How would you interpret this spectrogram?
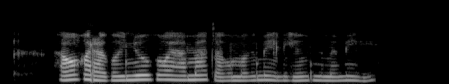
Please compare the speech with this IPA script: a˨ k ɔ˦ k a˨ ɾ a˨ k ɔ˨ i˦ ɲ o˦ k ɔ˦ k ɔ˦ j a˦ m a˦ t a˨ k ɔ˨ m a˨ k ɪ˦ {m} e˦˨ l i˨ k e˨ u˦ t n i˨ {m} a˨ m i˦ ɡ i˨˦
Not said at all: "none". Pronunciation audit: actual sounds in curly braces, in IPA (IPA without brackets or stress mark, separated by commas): m, m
